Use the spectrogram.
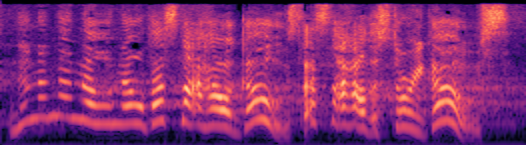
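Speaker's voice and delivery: high, insistent no-no-no of disbelief; Peter protesting. Acted. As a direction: cry out in high, flustered protest. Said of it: "Peter says".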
